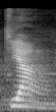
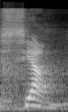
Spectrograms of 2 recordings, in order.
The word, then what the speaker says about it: Xiang: jadi ciang ya, tapi siang, Xiang itu siang sebutannya.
